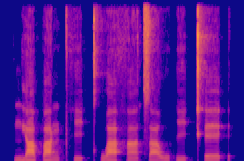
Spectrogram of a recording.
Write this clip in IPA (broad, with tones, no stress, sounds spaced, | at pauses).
ŋ j a˦ p a˧ ŋ pʰ i˦ ʔ kʰ w a˧ h ã˨˩ t͡s a˨˦ w | i˦ ʔ kʰ e˦ ʔ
